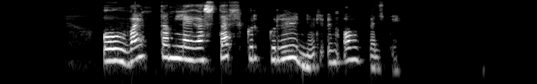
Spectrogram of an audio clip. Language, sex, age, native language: Icelandic, female, 30-39, Icelandic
